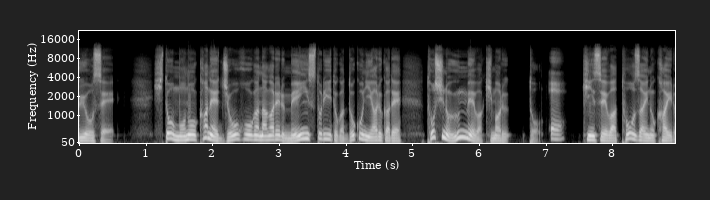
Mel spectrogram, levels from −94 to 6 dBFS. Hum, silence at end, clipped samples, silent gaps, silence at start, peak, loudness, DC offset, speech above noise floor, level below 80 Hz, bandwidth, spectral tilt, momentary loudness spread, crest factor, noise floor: none; 0 s; under 0.1%; none; 0 s; -4 dBFS; -17 LUFS; under 0.1%; 37 dB; -44 dBFS; 12 kHz; -5.5 dB/octave; 12 LU; 14 dB; -54 dBFS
